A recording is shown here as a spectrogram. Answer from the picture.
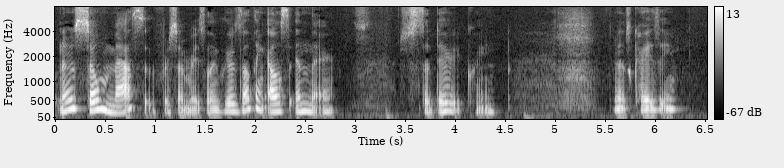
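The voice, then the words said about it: Strained, nearly lost voice. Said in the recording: “My voice is gone.”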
